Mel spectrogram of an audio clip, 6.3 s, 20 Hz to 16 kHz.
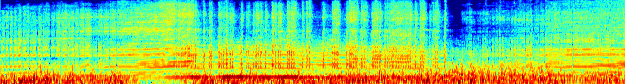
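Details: Yamaha YSR 50 two-stroke with aftermarket DG pipe, leaking some gas, on its first ride after purchase: revs climb but the note is ragged and uneven under throttle; owner suspects something is plugged and restricting fuel flow; rough running.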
